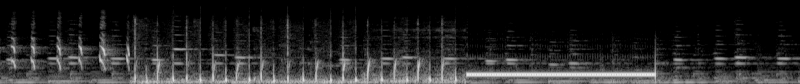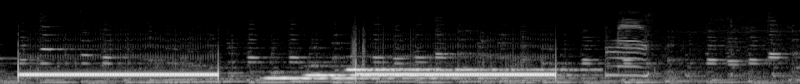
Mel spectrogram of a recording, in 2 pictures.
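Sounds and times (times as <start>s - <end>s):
electronic tones: 4.7s - 6.6s, 8.2s - 14.3s.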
